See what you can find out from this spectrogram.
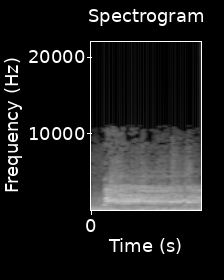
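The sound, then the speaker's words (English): A goat screams in one long, harsh and strained cry, loud and unbroken, much like a human yell. “Sorry, guys, somebody emailed me a video of a sheep screaming.”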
